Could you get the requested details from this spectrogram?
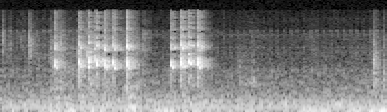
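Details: Winter twittering from a young male common linnet: two rapid bursts of about six clipped, chattering notes each, then quiet with only a low hum.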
